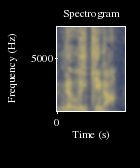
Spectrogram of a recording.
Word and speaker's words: Ntilikina: When he got drafted, I heard him pronounce his name. – And what did he say? – He did not pronounce it that way. He said Ntilikina.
